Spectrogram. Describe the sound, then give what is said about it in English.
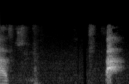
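Dog barks ring out in a room where several dogs are kept: a few short barks, then a louder, longer bark near the end, with quiet gaps between them. “We've got dogs here, folks, and so if they bark, forgive me, or forgive them.”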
